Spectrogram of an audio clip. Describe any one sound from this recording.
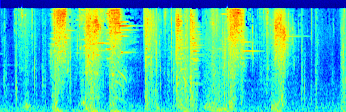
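Metal blades clash and ring in a sword fight.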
